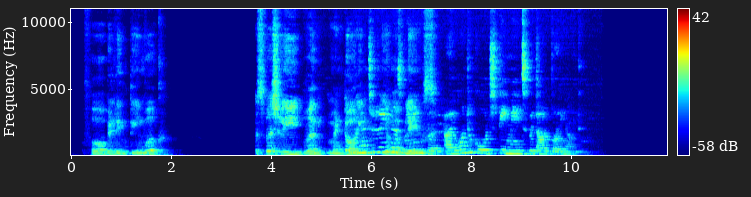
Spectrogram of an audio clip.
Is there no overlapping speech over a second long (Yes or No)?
No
